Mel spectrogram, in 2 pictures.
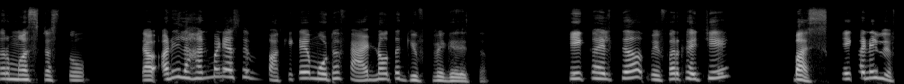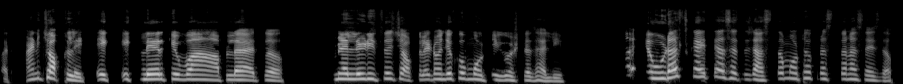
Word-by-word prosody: तर 255 Hz, -, -2 dB
मस्ट 225 Hz, -3 st, 0 dB
असतो 195 Hz, -1 st, -8 dB, 0.8 s
आणि 250 Hz, +7 st, +2 dB
ते 345 Hz, -, -3 dB
लहानपणी 310 Hz, +5 st, -1 dB
असं 330 Hz, -2 st, -2 dB
बाकी 220 Hz, +5 st, -6 dB
काही 285 Hz, +4 st, +2 dB
मोठं 270 Hz, 0 st, -1 dB
फॅड 190 Hz, +2 st, +1 dB
नव्हतं 255 Hz, -1 st, -2 dB
गिफ्ट 190 Hz, -2 st, -5 dB
वगैरेच. 165 Hz, -5 st, -2 dB, 1.0 s
केक 270 Hz, -1 st, +5 dB
खायचं, 285 Hz, +4 st, +1 dB
वेफर 225 Hz, +3 st, -1 dB
खायचे 290 Hz, -, 0 dB, 0.7 s
बस. -, -, +4 dB, 0.2 s
केक 260 Hz, +3 st, -1 dB
आणि 300 Hz, +1 st, +3 dB
वेफर 190 Hz, -7 st, -6 dB, 0.2 s
आणि 240 Hz, +4 st, 0 dB
चॉकलेट 215 Hz, -, +4 dB
एक 230 Hz, -, +4 dB
एक्लियर्स 235 Hz, 0 st, +4 dB
किंवा 235 Hz, -1 st, +4 dB, 0.2 s
आपलं 210 Hz, +2 st, +1 dB
ह्याचं 195 Hz, -2 st, +2 dB, 0.6 s
मेलडीचं 255 Hz, 0 st, +4 dB
चॉकलेट 220 Hz, +4 st, -1 dB
म्हणजे 245 Hz, +1 st, +2 dB
खूप 270 Hz, -2 st, -1 dB
मोठी 215 Hz, -4 st, -3 dB
गोष्ट 195 Hz, -1 st, -5 dB
झाली. 160 Hz, -5 st, -5 dB, 0.7 s
तर -, -, -5 dB, 0.2 s
एवढाच 305 Hz, +6 st, +4 dB
काय 355 Hz, -1 st, +3 dB
ते -, -, -3 dB
असायचं. 270 Hz, -7 st, -2 dB
जास्त 205 Hz, +1 st, -2 dB
मोठं 275 Hz, +1 st, -4 dB
प्रस्थ 250 Hz, -1 st, -9 dB
नसायचं. 205 Hz, -8 st, -6 dB
240 Hz, 150 wpm, -24 LUFS, 200-275 Hz, 1.0 s, केक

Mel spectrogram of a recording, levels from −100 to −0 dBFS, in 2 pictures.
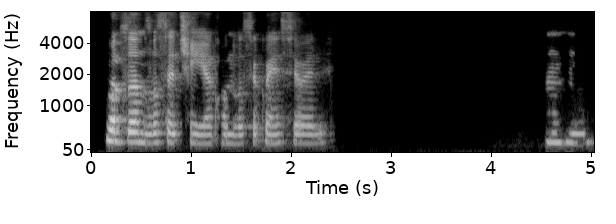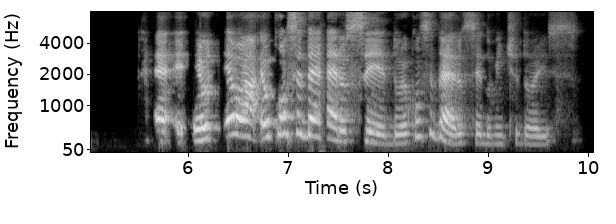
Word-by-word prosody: Quantos 235 Hz, -2 st, -4 dB
anos 215 Hz, -2 st, -4 dB
você 205 Hz, 0 st, -10 dB
tinha 195 Hz, -2 st, -10 dB
quando 190 Hz, 0 st, -17 dB
você 185 Hz, +1 st, -15 dB
conheceu 195 Hz, 0 st, -13 dB
ele? 190 Hz, +1 st, -18 dB, 2.1 s
Uhum, 210 Hz, -1 st, -16 dB, 0.8 s
eh 355 Hz, 0 st, +6 dB
eh, -, -, -12 dB
eu 255 Hz, +2 st, +5 dB, 0.2 s
eu 375 Hz, +2 st, +6 dB
a 340 Hz, -3 st, +5 dB
eu 310 Hz, +2 st, +3 dB
considero 365 Hz, -, +2 dB
cedo, 190 Hz, -5 st, -3 dB
eu 195 Hz, -, -7 dB
considero 335 Hz, -, -1 dB
cedo, 190 Hz, -1 st, -11 dB
22 180 Hz, +5 st, -15 dB
205 Hz, 125 wpm, -18 LUFS, 190-265 Hz, 2.1 s, eh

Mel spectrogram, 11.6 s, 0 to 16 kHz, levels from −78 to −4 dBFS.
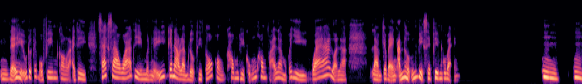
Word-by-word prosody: ừm, 170 Hz, 0 st, -3 dB
để 150 Hz, +5 st, +4 dB
hiểu 195 Hz, -2 st, +1 dB
được 225 Hz, -, +2 dB
cái 245 Hz, -, -3 dB
bộ -, -, -3 dB
phim 205 Hz, -2 st, -2 dB
còn 180 Hz, -5 st, -4 dB
lại -, -, -3 dB
thì 170 Hz, -5 st, -1 dB, 0.2 s
sát 250 Hz, +6 st, +2 dB
sao 215 Hz, -6 st, +4 dB
quá 195 Hz, +2 st, +2 dB
thì 195 Hz, -9 st, 0 dB
mình 155 Hz, -3 st, -4 dB
nghĩ 245 Hz, -, -1 dB
cái 270 Hz, -1 st, +3 dB
nào 235 Hz, -7 st, +5 dB
làm 150 Hz, -2 st, +1 dB
được 135 Hz, -, 0 dB
thì 160 Hz, -2 st, -4 dB
tốt, 200 Hz, +8 st, -1 dB
còn 175 Hz, -9 st, -4 dB
không 195 Hz, -2 st, -3 dB
thì 170 Hz, -4 st, -3 dB
cũng 195 Hz, +9 st, -4 dB
không 225 Hz, -3 st, -2 dB
phải 185 Hz, -, -5 dB
là 205 Hz, -1 st, -2 dB
một 150 Hz, -, -5 dB
cái 215 Hz, +5 st, -4 dB
gì 145 Hz, -8 st, -1 dB
quá, 240 Hz, -, +2 dB
gọi 150 Hz, -, -1 dB
là, 145 Hz, -1 st, -4 dB, 0.5 s
làm 150 Hz, -5 st, +1 dB
cho 180 Hz, -, 0 dB
bạn 130 Hz, -4 st, +2 dB
ảnh 175 Hz, -, +3 dB
hưởng 215 Hz, -5 st, +4 dB
đến 205 Hz, +8 st, +1 dB
việc 205 Hz, -, +2 dB
xem 180 Hz, -2 st, -2 dB
phim 195 Hz, -3 st, +4 dB
của 185 Hz, 0 st, -2 dB
bạn. 175 Hz, -, 0 dB, 1.8 s
Ừm, 230 Hz, -3 st, +8 dB
ừm, 180 Hz, -, 0 dB, 0.3 s
ừm. 215 Hz, -3 st, +3 dB
190 Hz, 255 wpm, -23 LUFS, 165-215 Hz, 1.8 s, Ừm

